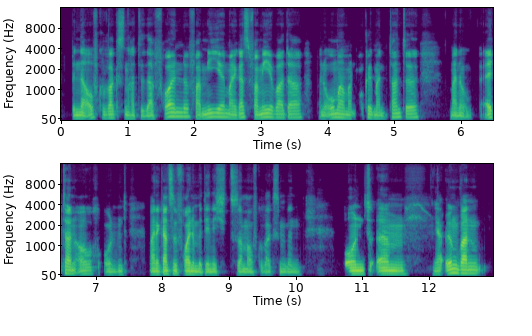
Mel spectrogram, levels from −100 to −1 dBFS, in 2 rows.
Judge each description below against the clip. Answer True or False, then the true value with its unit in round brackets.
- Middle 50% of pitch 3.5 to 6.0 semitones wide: True (3.9 semitones)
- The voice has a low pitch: True (95 Hz)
